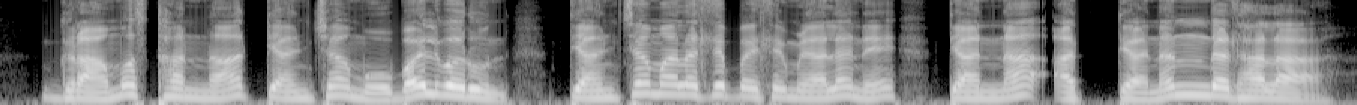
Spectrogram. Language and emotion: Marathi, happy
